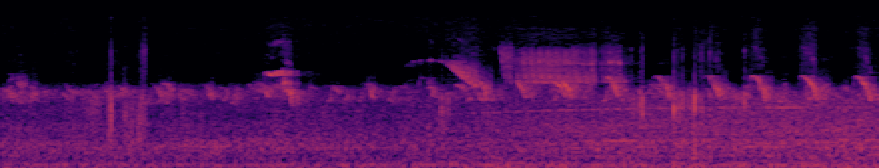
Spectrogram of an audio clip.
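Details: Two-day-old chickens just arrived at a home, giving rapid high peeps, many downward-sliding chirps overlapping, with a steady low rumble of background noise throughout.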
